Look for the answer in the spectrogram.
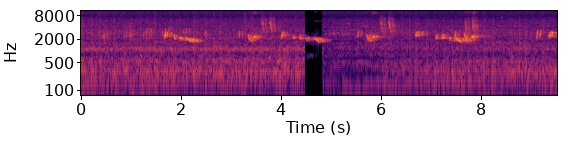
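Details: Red-vented bulbul, the Konda Kurulla, uttering short liquid whistles that dip and fall, repeated at irregular one-to-two-second gaps, briefly interrupted by a short silent cut midway, over faint background hum.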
